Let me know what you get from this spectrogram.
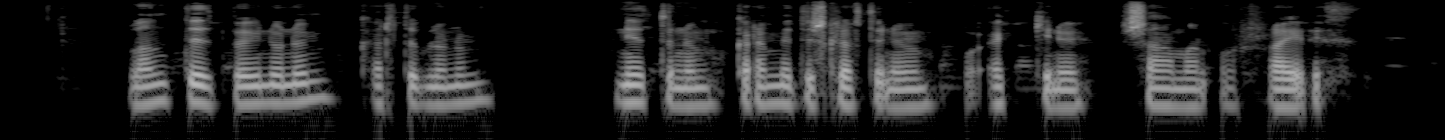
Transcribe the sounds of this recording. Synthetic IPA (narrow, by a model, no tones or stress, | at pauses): plant̪ɪðpœːɥnʏnʏmkʰar̥t̪ʏplʏnʏm | nɛːt̪ʏnʏmkɾamːɛt̪ɪskɾɛft̪ɪnʏmɔ̰ɣɛcːɪnʏ | saːmanɔɾ̥aːjɾɪ̰θ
